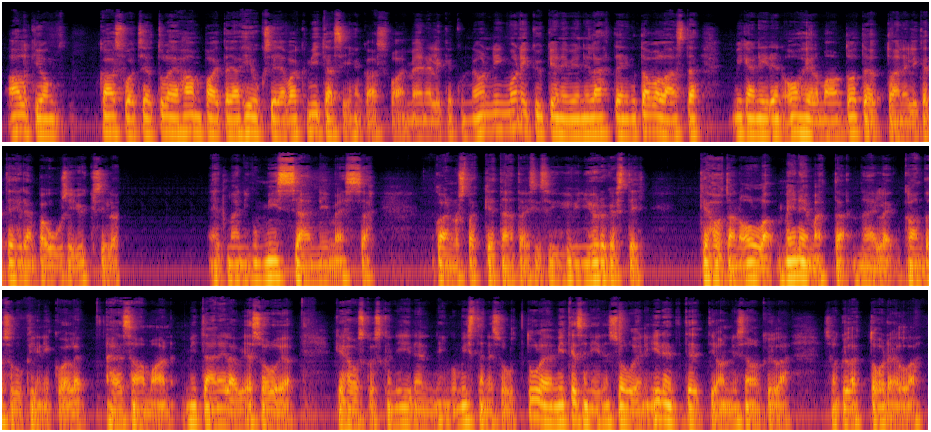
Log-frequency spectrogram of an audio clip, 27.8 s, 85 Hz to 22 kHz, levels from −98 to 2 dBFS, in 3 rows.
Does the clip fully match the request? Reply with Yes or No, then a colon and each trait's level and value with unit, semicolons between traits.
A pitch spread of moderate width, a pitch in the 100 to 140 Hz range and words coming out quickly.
No: narrow, 2.2 semitones; low, 110 Hz; fast, 175 wpm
